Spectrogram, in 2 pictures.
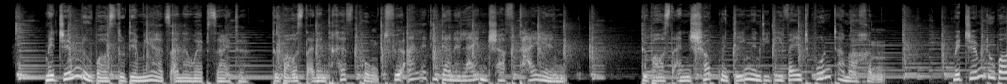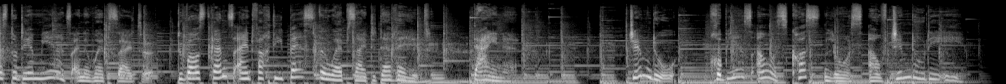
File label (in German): TV Spot, werbung; Jimdo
